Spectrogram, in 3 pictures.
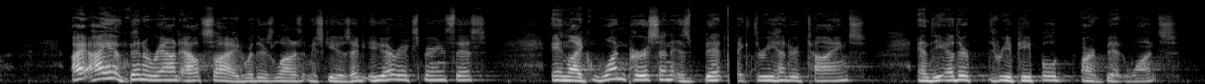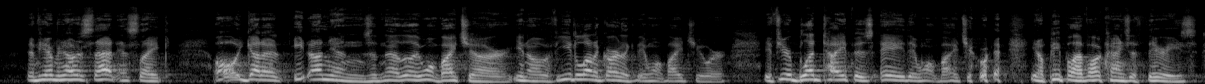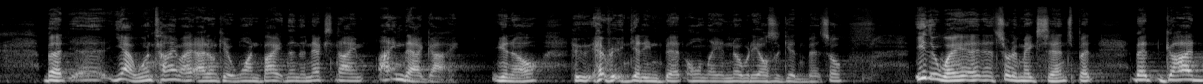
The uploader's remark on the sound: Recorded at Calvary Chapel of Los Alamitos on Mar 22 2023 on Wednesday evening sermon.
